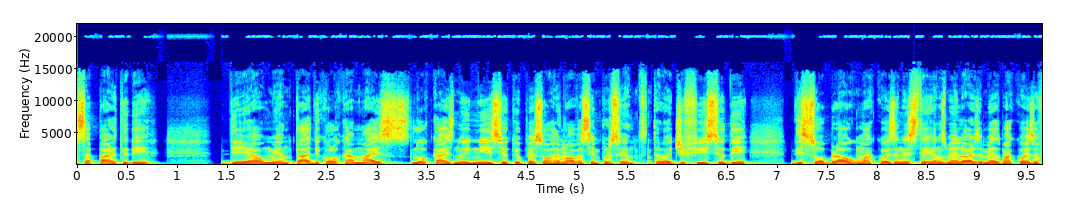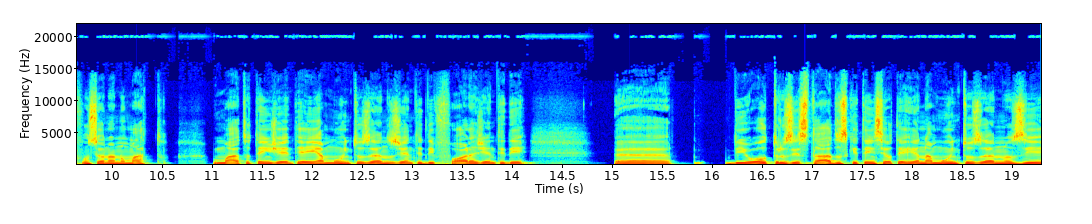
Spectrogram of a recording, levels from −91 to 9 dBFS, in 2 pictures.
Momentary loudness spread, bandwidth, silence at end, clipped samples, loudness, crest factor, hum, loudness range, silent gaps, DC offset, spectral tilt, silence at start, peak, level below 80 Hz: 6 LU; over 20 kHz; 0 s; under 0.1%; -11 LUFS; 10 dB; none; 3 LU; none; 0.2%; -5 dB/octave; 0 s; 0 dBFS; -42 dBFS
